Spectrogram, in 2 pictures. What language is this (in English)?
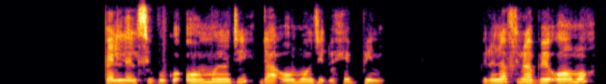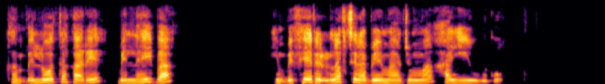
Fula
